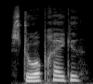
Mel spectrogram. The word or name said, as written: storprikket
